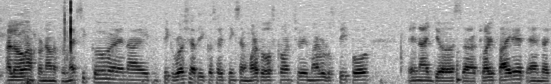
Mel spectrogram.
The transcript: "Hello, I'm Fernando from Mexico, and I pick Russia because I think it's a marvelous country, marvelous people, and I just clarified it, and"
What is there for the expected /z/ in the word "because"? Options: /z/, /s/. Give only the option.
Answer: /s/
